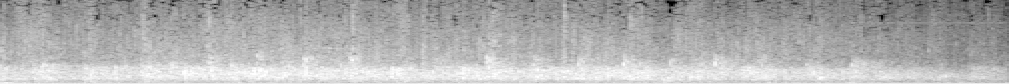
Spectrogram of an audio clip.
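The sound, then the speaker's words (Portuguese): A crowd applauds steadily, a dense wash of many hands clapping at once that holds for several seconds at a moderate level before easing slightly near the end, welcoming two people called up to the front. “Dá uma salva de palmas”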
